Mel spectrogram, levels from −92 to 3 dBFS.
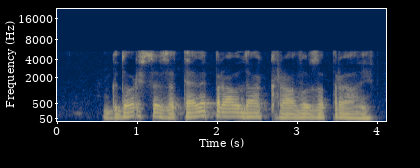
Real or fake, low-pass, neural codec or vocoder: fake; 5.4 kHz; codec, 44.1 kHz, 7.8 kbps, DAC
